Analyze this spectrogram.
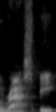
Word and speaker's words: raspi: sudo raspi config yeah i pronounce it raspy too just say that for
